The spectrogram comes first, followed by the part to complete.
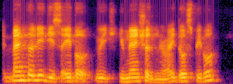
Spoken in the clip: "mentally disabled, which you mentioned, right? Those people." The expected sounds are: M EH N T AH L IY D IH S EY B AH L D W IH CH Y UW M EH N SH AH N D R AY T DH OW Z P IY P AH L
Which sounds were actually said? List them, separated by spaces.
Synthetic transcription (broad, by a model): M EH N T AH L IY D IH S EY B AH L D W IH CH Y UW M EH N SH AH N R AY T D OW S P IY P AH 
